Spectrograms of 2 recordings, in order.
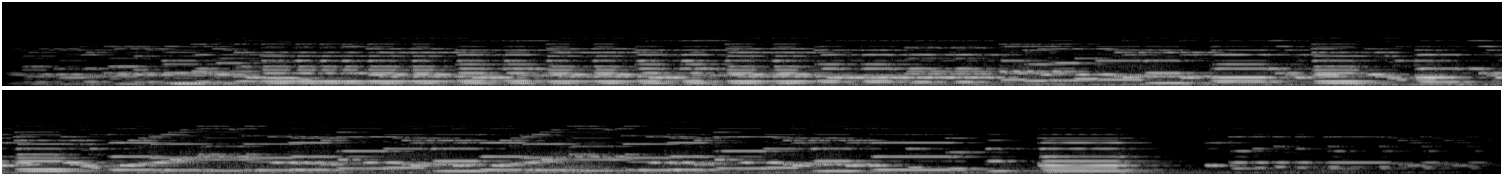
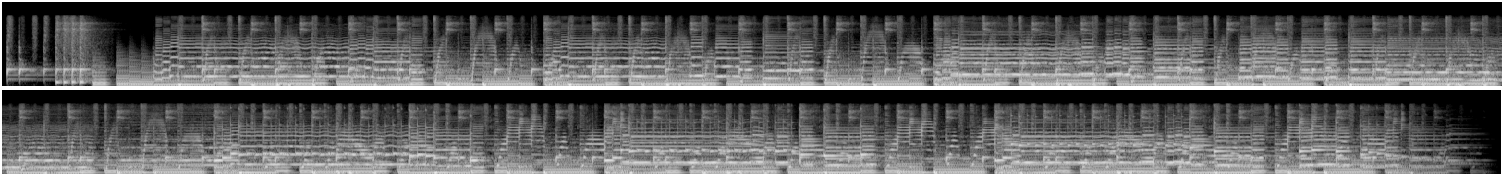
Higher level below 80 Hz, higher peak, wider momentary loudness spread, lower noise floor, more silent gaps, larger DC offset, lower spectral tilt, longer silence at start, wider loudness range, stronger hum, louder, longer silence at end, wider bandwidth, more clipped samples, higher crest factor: second, -54 dBFS vs -20 dBFS; second, -10 dBFS vs 0 dBFS; first, 14 LU vs 5 LU; first, -53 dBFS vs -36 dBFS; neither; first, 0.1% vs under 0.1%; first, -12 dB/octave vs -5.5 dB/octave; about the same, 0.15 s vs 0.05 s; about the same, 4 LU vs 2 LU; neither; second, -25 LUFS vs -13 LUFS; about the same, 0.25 s vs 0.35 s; second, 4.7 kHz vs 11.5 kHz; neither; about the same, 14 dB vs 12 dB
